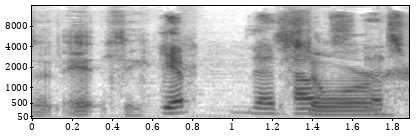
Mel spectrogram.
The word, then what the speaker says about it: Etsy: Etsy? That's how Jaws says it. Etsy.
